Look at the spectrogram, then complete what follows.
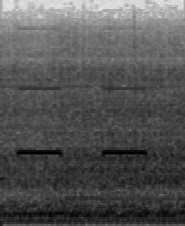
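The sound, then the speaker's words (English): A bus's reversing alarm beeps in a steady, evenly spaced pattern over a low diesel engine rumble as the driver backs the bus up into a car, with no one speaking. “Then, to our shock, the driver of the bus turned on his rear tail lights and began to attempt to back into us, apparently trying to ram into our vehicle.”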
